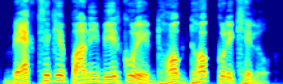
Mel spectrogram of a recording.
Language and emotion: Bengali, neutral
